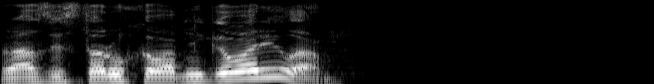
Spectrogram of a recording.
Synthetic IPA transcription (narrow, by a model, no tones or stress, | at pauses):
ɾazvʲɪst̪ɐɾuxəvamnʲɪɡəvɐɾʲilˠə̰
